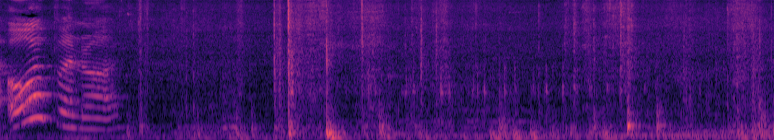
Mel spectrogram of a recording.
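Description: A cardboard box rustles and thumps as a young girl handles it.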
